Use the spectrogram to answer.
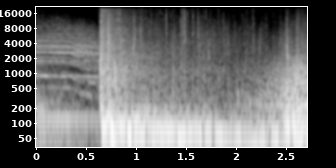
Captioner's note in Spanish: Sonido de golpe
